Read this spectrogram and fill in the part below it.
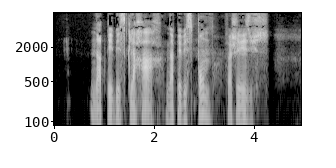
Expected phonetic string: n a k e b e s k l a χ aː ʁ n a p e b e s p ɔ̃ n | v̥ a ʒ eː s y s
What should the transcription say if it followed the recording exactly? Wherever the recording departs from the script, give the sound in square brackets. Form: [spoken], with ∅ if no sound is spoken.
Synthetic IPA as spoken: n a [p] e b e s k l a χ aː ʁ n a p e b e s p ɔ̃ n | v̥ a ʒ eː [z] y s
